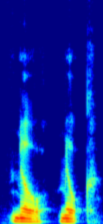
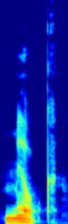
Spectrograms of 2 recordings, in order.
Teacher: also a dark L mil milk it's not milk it's milk the tongue gets fatter at the bottom it expands and it goes up a little bit in the back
